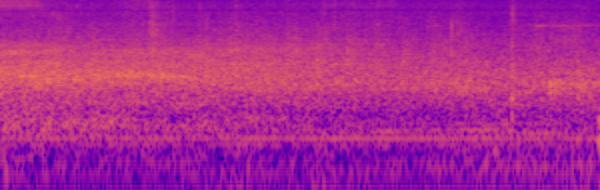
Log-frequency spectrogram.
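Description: Steady outdoor background noise of distant road traffic, with a faint steady low hum underneath.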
